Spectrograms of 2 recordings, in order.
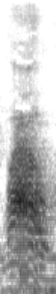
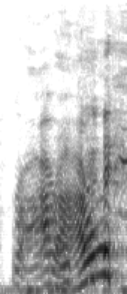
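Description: First: It is said in a neutral accent. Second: It is said in a Northern Irish accent.

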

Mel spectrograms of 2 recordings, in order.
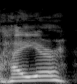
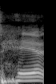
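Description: First: The word is drawn out into two syllables. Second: The word is said as one syllable. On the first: The speaker calls it wrong. "it's not hair" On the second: The speaker calls it right. "words that have one syllable remain with one syllable"

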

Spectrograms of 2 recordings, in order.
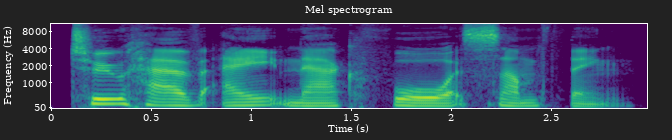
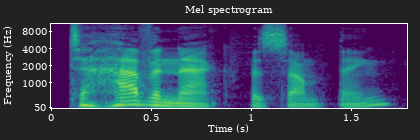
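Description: First: To, a and for are fully pronounced. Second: To, a and for are reduced to schwa. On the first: The speaker calls it wrong. "instead of" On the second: The speaker calls it right. "make it sound a lot more natural when you say"

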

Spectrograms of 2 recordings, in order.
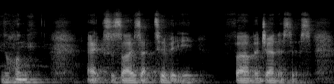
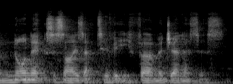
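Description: First: It is said slowly. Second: It is said at normal speed.

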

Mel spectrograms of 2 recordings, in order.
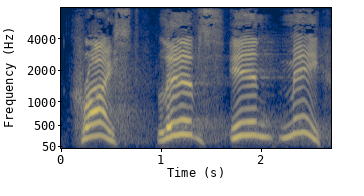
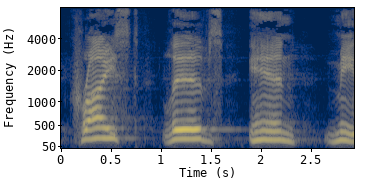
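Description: First: It is said with lively, enthusiastic energy. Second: It is said in a plain, calm way. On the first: "but with some enthusiasm" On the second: "say it with me"

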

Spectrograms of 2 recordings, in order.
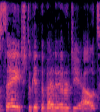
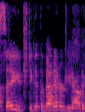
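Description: First: It is said with a heavy Russian accent. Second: It is said in the speaker's plain accent.

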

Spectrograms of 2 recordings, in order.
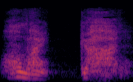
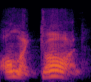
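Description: First: It sounds like a breathless, stunned cry of grief. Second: It sounds like a quick, pained outburst.

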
